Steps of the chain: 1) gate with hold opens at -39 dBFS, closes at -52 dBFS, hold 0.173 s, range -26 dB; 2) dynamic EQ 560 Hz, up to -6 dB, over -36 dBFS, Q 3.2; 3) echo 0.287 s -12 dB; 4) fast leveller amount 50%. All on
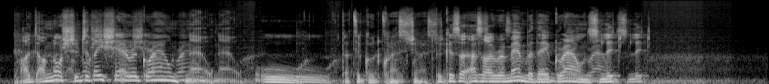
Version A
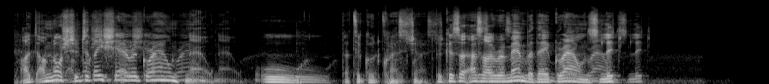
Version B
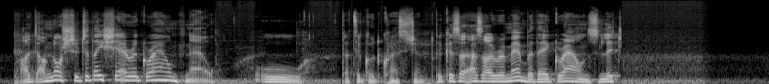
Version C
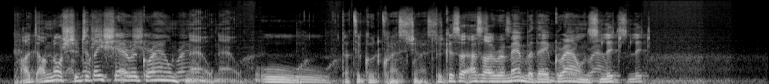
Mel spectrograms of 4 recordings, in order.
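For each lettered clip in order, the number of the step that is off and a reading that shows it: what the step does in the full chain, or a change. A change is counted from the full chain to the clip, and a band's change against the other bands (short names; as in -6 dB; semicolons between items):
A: 4, crest factor change +2.0 dB; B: 3, momentary loudness spread change +4 LU; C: 2, 500 Hz band +2.0 dB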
